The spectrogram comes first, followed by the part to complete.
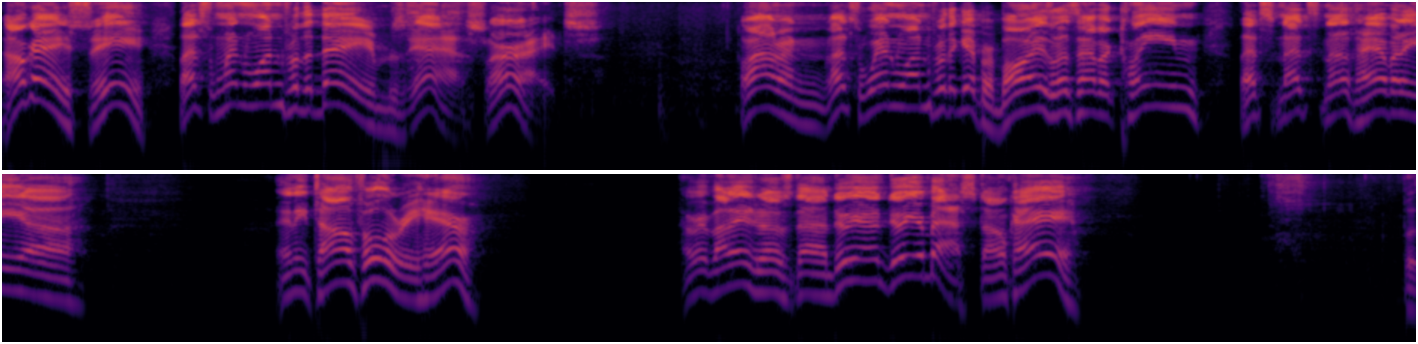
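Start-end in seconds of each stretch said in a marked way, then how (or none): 0.0-16.6 put-on vintage, old-timey 1920s-style voice. Imitating the official at the Stanley Cup face-off: imitating a 1920s-style speaker. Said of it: "it was very nineteen twenties".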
